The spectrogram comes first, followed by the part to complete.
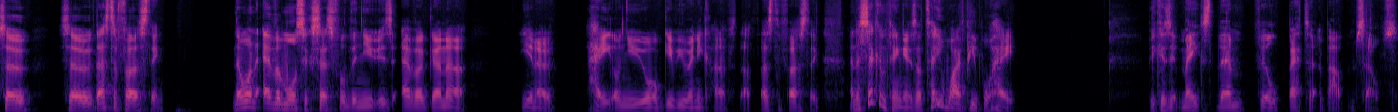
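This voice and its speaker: A man with a London accent speaks at a fairly quick pace in a medium pitch, his intonation lively and broken by long, frequent pauses. The recording is very clean with a silent background, and the sound is dry and close with no echo. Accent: sounds like a Londoner. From London, England (immigrated as a child). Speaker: digital marketer and business coach. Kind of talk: podcast interview. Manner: emphatic, animated.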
